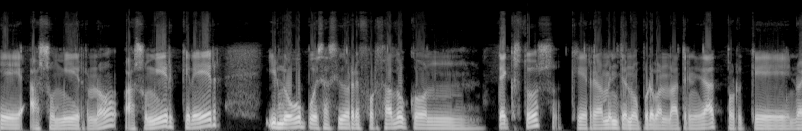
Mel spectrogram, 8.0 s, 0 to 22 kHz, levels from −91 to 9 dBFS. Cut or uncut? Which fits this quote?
uncut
